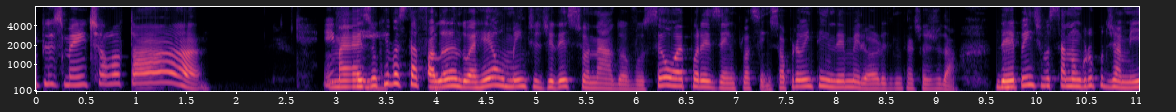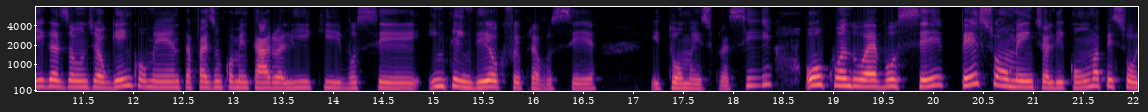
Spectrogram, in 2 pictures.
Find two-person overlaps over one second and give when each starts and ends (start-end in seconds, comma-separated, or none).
none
